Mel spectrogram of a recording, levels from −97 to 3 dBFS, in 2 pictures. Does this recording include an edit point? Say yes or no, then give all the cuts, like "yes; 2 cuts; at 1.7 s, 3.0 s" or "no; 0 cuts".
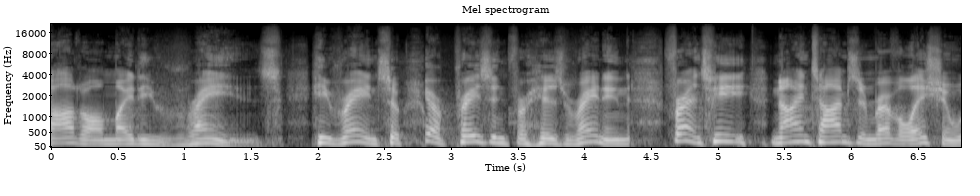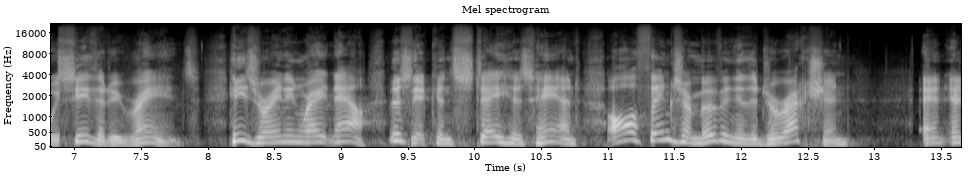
yes; 5 cuts; at 2.8 s, 3.4 s, 4.3 s, 6.9 s, 9.5 s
